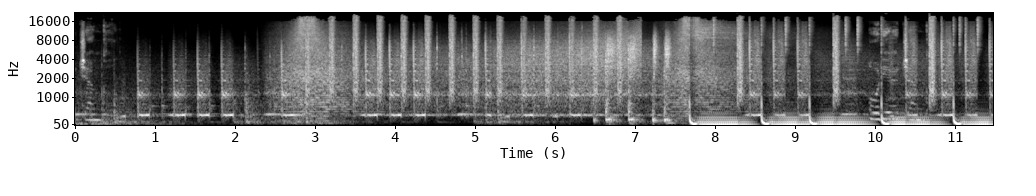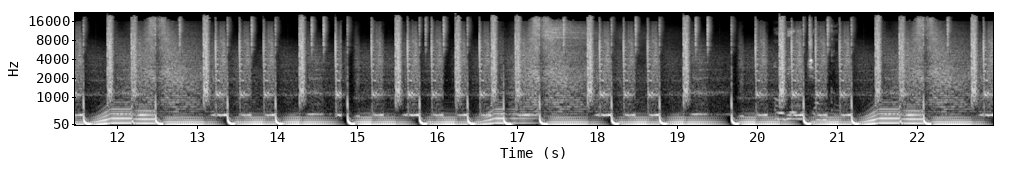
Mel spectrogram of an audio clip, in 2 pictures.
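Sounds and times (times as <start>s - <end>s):
action sport trap music: 0.6s - 22.9s.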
